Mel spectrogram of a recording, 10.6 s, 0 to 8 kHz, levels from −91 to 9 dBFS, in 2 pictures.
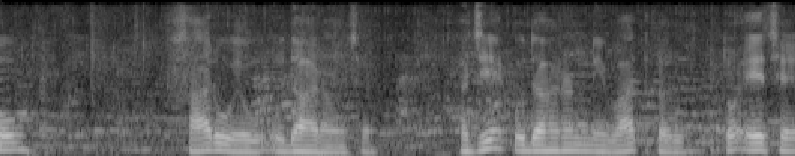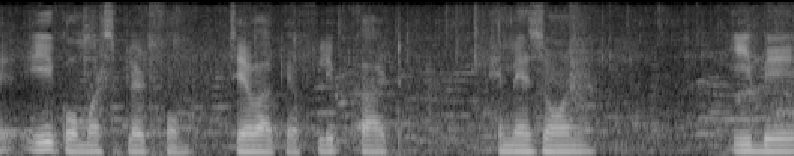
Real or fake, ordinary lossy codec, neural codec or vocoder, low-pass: real; MP3, 48 kbps; none; 7.2 kHz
